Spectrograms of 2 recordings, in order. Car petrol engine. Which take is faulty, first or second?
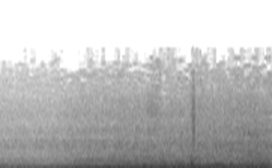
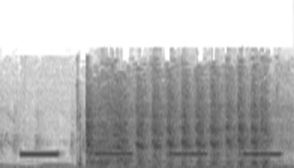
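second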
